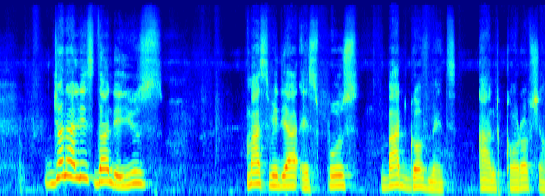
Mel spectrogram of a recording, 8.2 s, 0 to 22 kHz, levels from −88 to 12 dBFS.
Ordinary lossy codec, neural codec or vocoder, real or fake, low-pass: none; autoencoder, 48 kHz, 128 numbers a frame, DAC-VAE, trained on Japanese speech; fake; 19.8 kHz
